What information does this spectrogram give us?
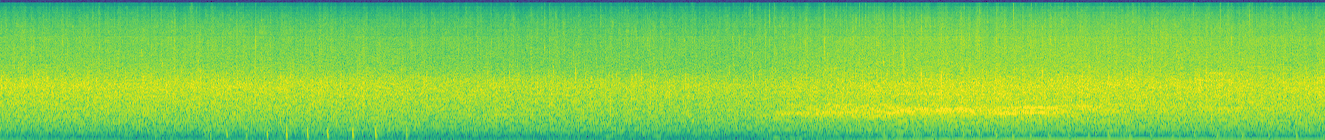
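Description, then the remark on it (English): Steady, dense applause from a large audience for the Aurora Orchestra carries on for the whole stretch, swelling louder partway through, with a few faint cheers or whistles rising above the clapping. “And a huge round of applause, please, to our very own Aurora Orchestra.”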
